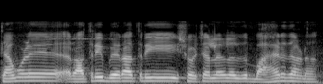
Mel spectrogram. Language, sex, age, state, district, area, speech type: Marathi, male, 60+, Maharashtra, Palghar, rural, spontaneous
